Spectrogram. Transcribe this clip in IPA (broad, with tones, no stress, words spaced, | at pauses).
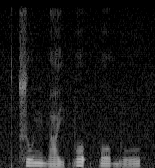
t͡su˧nba˨˩jbo˦ʔ po˧bu˨˦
